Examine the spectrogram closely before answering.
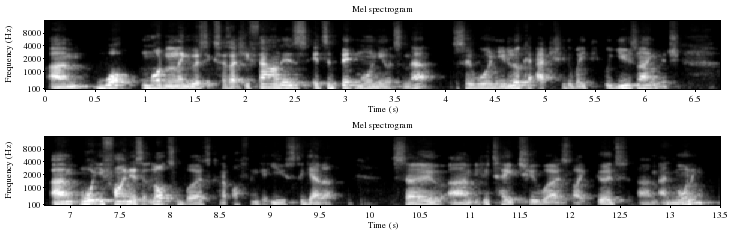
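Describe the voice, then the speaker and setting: A middle-aged man explaining language ideas in a relaxed, casual way during a live online session, with frequent ums and you knows. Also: on the low side, slight background noise, rough recording. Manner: relaxed explainer, many fillers like um and you know. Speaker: linguistics researcher.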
